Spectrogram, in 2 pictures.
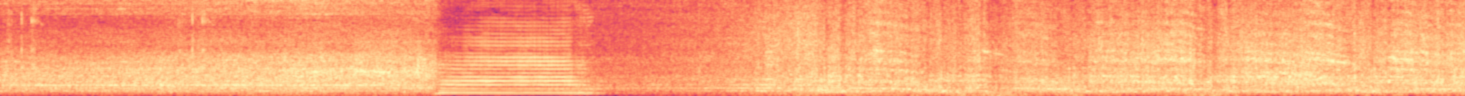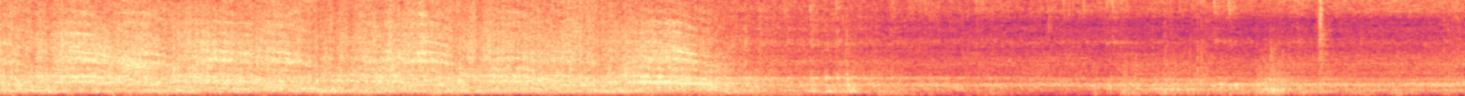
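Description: NJ Transit stainless-steel electric multiple-unit commuter train giving one short horn blast about two seconds in, then passing close by with a loud rush of rhythmic wheel clatter. The noise dies away over the last few seconds.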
